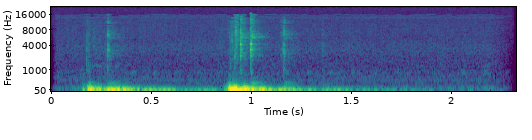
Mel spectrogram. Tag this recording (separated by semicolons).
move; microphone; condenser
